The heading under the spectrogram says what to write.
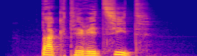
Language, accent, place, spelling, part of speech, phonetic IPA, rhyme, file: German, Germany, Berlin, Bakterizid, noun, [bakteʁiˈt͡siːt], -iːt, De-Bakterizid.ogg
- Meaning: bactericide, antibiotic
